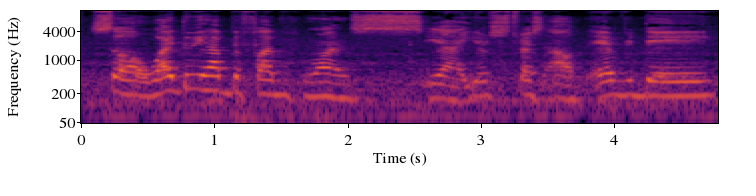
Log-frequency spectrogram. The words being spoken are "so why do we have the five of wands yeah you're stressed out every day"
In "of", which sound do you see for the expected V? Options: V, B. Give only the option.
B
